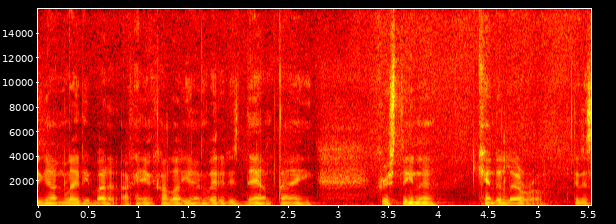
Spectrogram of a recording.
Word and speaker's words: Kristel Candelario: Kristel Candelario. This is how you pronounce her name.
